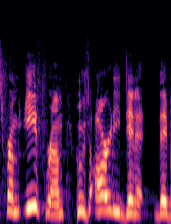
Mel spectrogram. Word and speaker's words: Ephraim: one then the men of of Ephraim or you could pronounce it Ephraim gathered together crossed over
